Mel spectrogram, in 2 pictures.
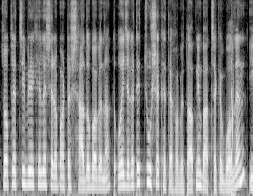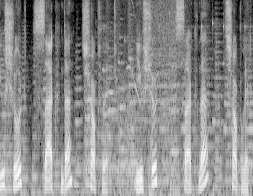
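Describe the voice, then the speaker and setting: A man teaching an online English lesson, explaining patiently and repeating words slowly for learners. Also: fairly high pitch.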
